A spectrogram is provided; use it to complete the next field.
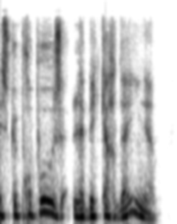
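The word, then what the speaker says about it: Cardijn: que propose la bête car d'aïn je prononce à la néerlandaise avec car daniel joseph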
